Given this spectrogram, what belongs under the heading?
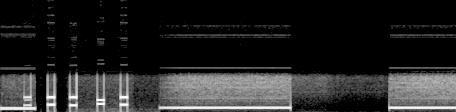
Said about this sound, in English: All right, well, I'm going to dial the phone number right now, and you can talk to your wife. Here we go.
